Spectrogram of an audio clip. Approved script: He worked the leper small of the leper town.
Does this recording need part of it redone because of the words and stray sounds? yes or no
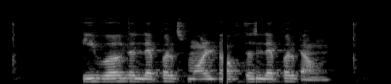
yes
